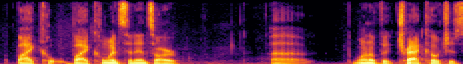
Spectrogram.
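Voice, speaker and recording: Recorded with a dry, close sound and no echo, a man with an American accent speaks at a fairly low pitch with ordinary pitch variation. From Northern California (East Bay, Albany/Berkeley). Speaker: retiring legislative chief clerk. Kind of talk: interview. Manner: hesitant, many fillers.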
